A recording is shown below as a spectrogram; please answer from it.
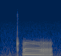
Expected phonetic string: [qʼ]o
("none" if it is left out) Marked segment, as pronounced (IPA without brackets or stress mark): kʼ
